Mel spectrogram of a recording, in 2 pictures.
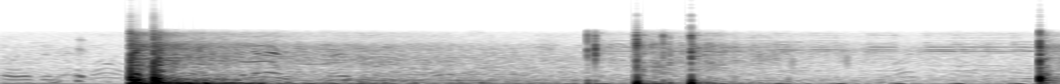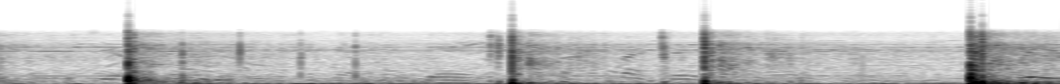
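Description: Fireworks burst with loud booms that echo away.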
